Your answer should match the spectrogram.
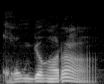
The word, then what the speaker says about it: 공경하라: 이 발음 잘해야 됩니다. 공격하면 안 되는 겁니다. 부모님을 어떻게? 공경하라. 또 발음 잘해야 돼요. 부모님을 곤경에 처하게 하면 안 되는 거예요.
